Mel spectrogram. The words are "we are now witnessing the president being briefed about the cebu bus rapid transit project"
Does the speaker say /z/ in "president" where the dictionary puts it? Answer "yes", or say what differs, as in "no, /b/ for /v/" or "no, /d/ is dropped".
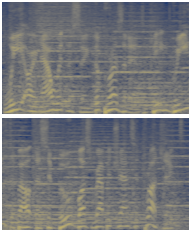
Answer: yes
